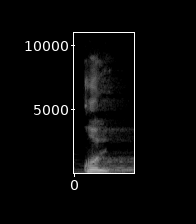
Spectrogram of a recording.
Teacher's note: قاف کو موٹا پڑھیں گے کیونکہ حروف مستعلیہ میں سے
